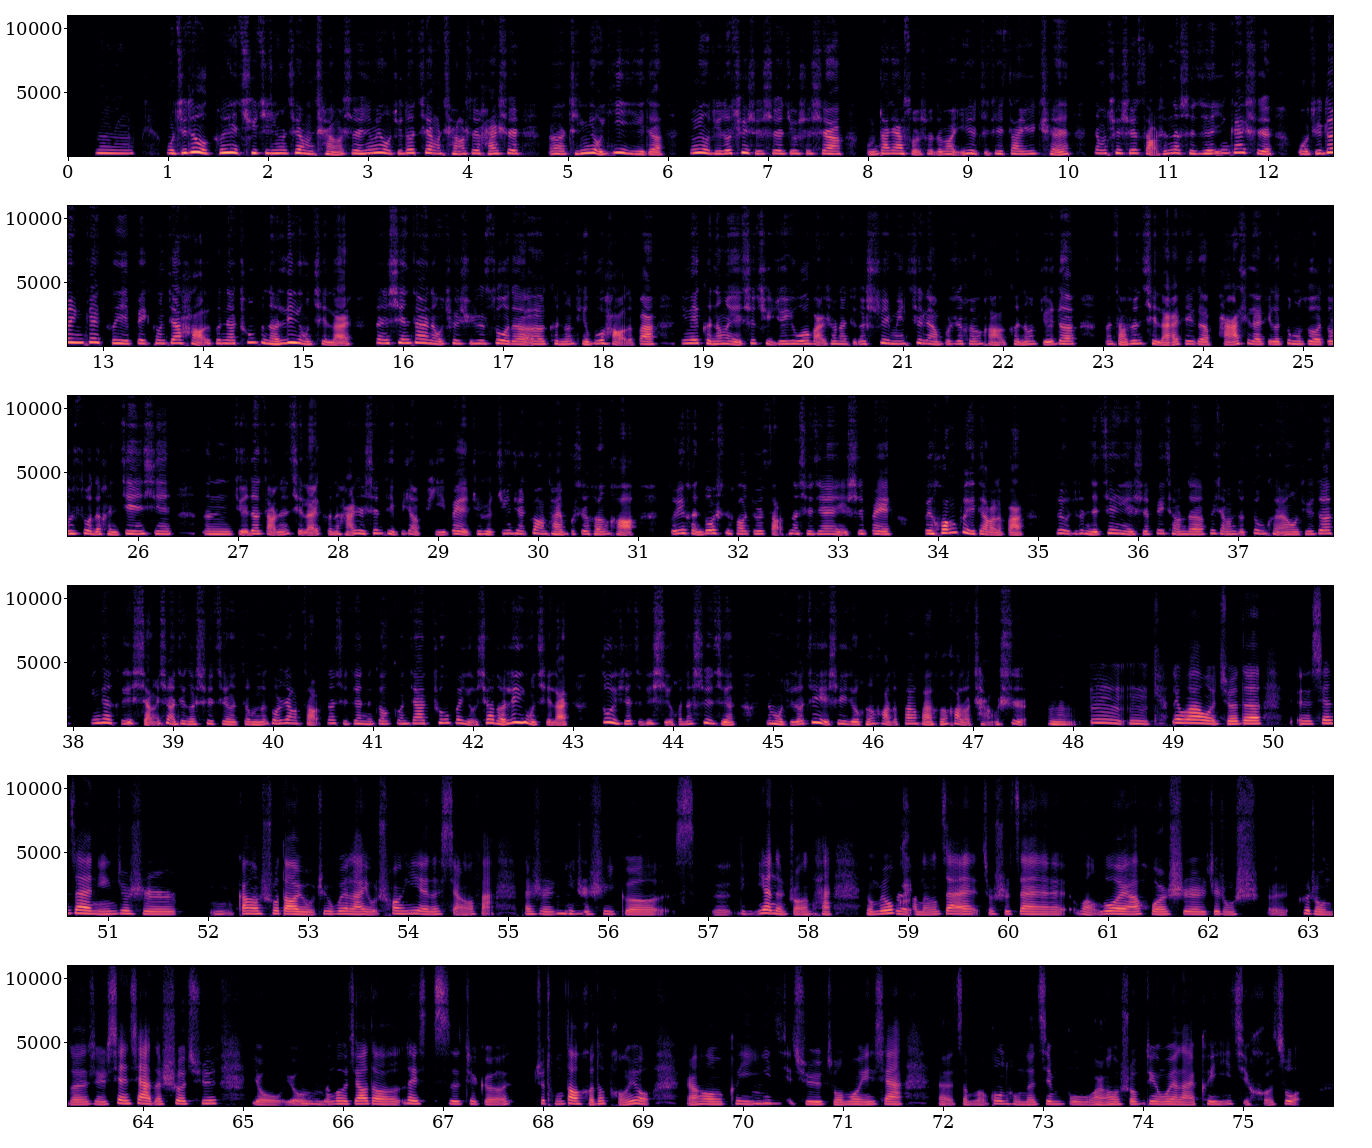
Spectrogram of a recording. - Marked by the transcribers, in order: none
- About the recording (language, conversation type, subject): Chinese, advice, 如何在繁忙的工作中平衡工作与爱好？
- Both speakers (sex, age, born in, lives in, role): female, 30-34, China, United States, advisor; female, 55-59, China, United States, user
